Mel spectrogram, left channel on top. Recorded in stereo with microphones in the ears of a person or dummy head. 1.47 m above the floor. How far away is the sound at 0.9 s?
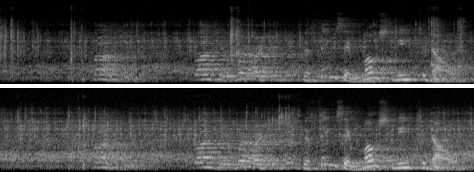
About 6.5 m.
